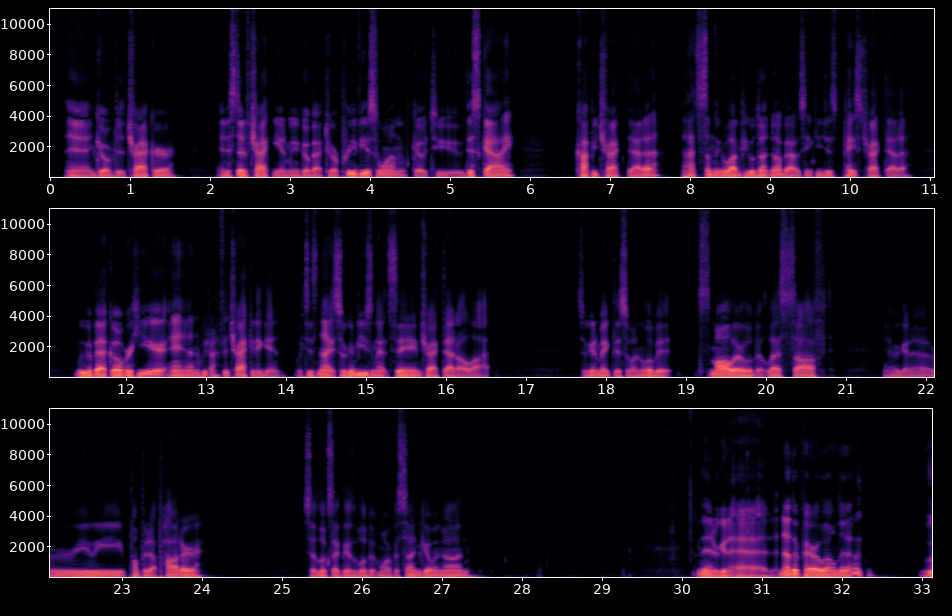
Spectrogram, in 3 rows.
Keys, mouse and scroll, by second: 4.4 click, 6.6 click, 13.1 click, 15.2 click, 26.5 click, 29.7 click, 30.8 p.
